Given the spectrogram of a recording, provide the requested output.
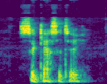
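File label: "sagacity", British English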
